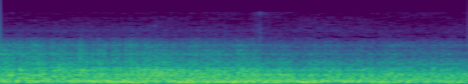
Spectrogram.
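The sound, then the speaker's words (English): Thunder from an electrical storm over a swaying bridge across a river, with lightning flashing one flash after another, rolls in a loud, steady low rumble that fills the whole moment without letting up, with no sharp crack standing out and no voices. “The lightning played about us wickedly, one flash after another, so that I could have read a newspaper by it.”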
